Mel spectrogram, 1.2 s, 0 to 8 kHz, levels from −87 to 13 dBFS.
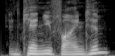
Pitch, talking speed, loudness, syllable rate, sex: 140 Hz, 260 wpm, -16 LUFS, 5.3 syllables/s, male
